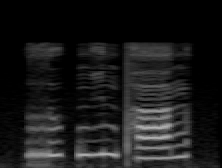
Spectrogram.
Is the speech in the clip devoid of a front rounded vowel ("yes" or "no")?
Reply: yes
